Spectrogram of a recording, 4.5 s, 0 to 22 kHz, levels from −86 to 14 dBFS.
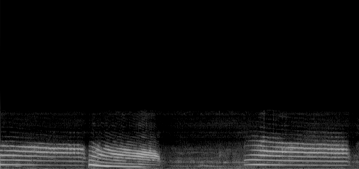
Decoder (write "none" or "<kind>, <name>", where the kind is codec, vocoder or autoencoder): codec, SNAC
